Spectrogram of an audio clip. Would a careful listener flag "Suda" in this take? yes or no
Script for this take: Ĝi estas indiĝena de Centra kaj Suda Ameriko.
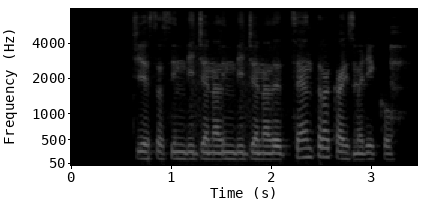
yes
